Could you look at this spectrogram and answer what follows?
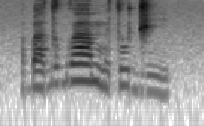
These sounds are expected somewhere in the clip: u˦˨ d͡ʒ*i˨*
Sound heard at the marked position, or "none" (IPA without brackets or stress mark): i˨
